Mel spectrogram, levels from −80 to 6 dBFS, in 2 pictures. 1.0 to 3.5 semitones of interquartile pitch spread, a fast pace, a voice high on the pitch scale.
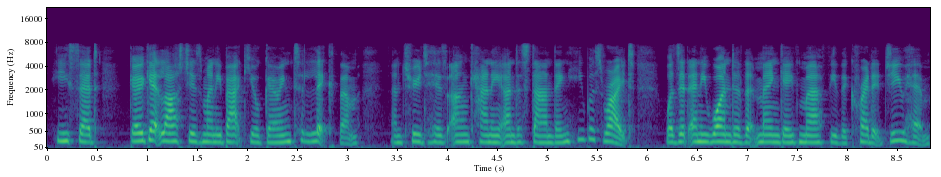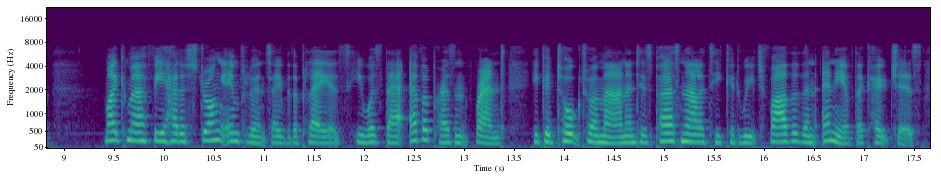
Yes: average, 2.7 semitones; fast, 225 wpm; high, 200 Hz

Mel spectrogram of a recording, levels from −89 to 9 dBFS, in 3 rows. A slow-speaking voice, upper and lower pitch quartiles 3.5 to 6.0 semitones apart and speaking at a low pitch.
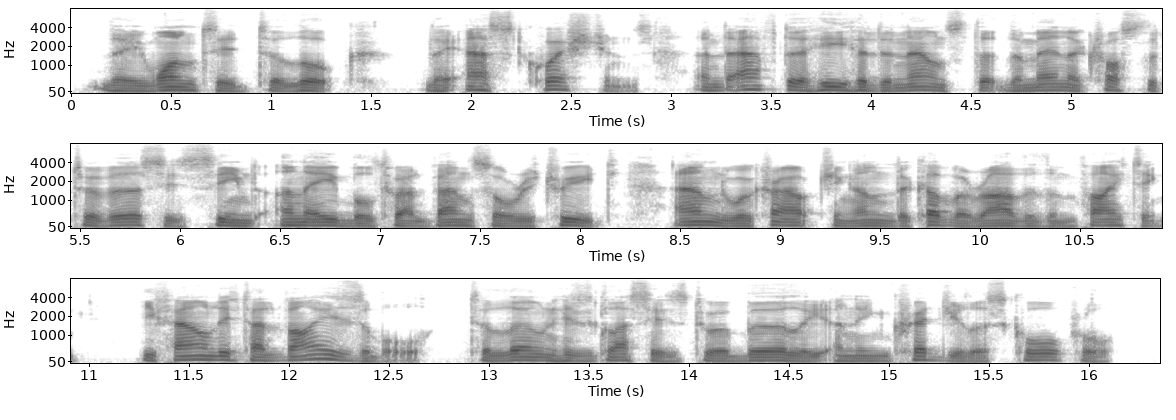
No: average, 170 wpm; average, 4.2 semitones; low, 100 Hz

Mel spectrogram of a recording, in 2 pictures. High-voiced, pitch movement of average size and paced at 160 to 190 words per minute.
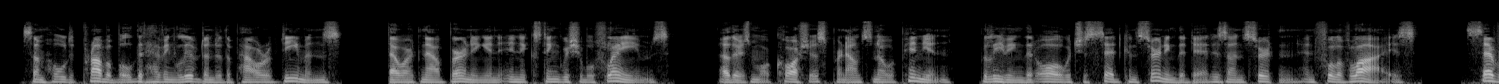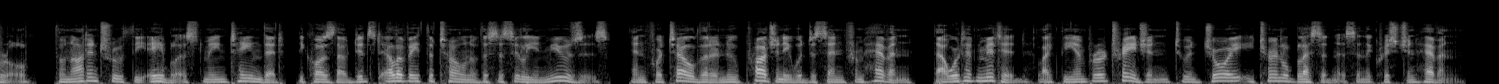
No: low, 110 Hz; average, 3.9 semitones; average, 170 wpm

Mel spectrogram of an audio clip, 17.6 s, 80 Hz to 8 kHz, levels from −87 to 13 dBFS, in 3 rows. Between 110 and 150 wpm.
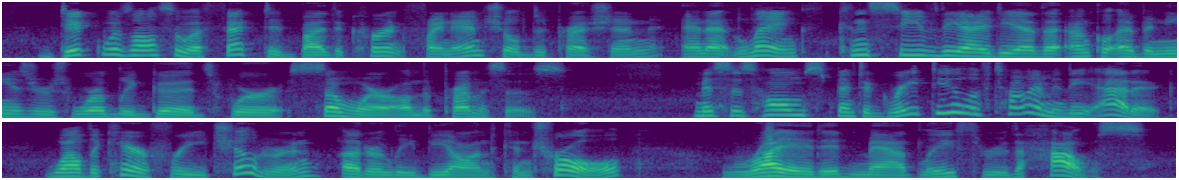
No: average, 165 wpm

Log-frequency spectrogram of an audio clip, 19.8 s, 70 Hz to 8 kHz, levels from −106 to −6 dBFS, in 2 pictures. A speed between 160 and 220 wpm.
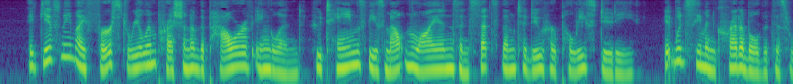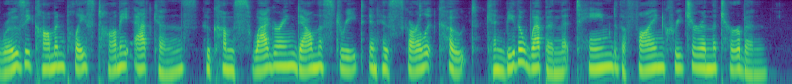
Yes: average, 175 wpm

